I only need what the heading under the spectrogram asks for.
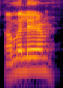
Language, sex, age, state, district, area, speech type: Kannada, male, 30-45, Karnataka, Dharwad, rural, spontaneous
